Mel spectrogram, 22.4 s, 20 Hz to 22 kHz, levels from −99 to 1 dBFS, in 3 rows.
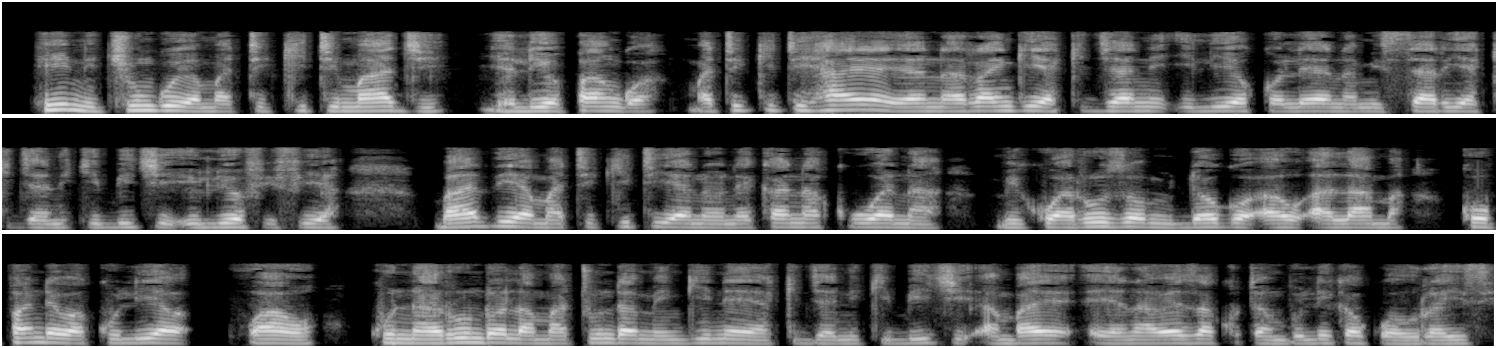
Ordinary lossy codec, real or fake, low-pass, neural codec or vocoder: MP3, 48 kbps; real; 7.2 kHz; none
